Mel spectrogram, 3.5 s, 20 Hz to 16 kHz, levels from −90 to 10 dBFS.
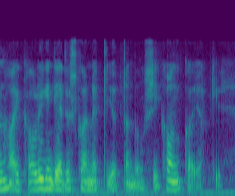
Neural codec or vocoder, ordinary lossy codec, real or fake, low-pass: codec, 16 kHz, 6 kbps, DAC; AAC, 96 kbps; fake; 7.2 kHz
